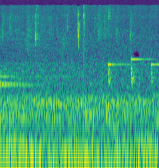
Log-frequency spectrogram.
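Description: Steady, soft rain falls outside in a continuous hiss with faint scattered patters, fairly quiet and even throughout, with no one talking.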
